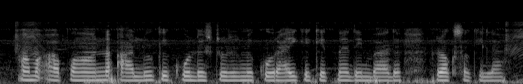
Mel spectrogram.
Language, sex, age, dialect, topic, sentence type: Bhojpuri, female, 18-24, Southern / Standard, agriculture, question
